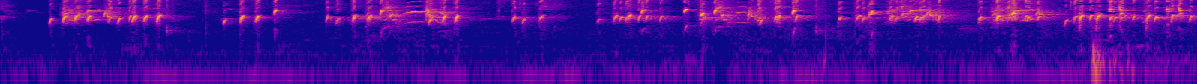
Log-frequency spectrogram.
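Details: Song of a European goldfinch, kept and trained for singing: clusters of quick bright chirps and trills in bursts about every second, with a single thud near the end.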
